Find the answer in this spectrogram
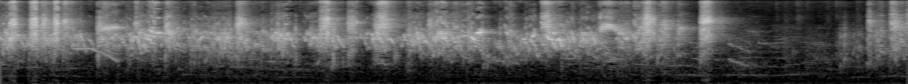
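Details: Budgerigars, an Australian parrot, chattering as a flock: dense, overlapping high warbles, squawks and rapid chirps run almost continuously, then fade to near silence for about a second before the chatter resumes.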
